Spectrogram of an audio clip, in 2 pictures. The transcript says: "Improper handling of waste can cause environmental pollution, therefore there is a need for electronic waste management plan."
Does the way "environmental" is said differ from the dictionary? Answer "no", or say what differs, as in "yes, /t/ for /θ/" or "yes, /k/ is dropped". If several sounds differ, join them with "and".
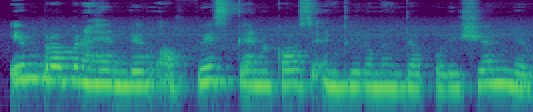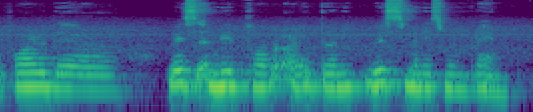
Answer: yes, /f/ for /v/ and /n/ is dropped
